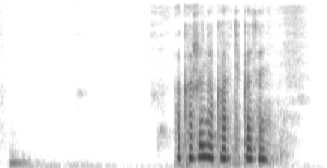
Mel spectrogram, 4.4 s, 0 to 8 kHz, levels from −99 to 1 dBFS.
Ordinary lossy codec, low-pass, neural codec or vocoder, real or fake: none; 7.2 kHz; codec, 16 kHz, 8 kbps, FreqCodec, smaller model; fake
